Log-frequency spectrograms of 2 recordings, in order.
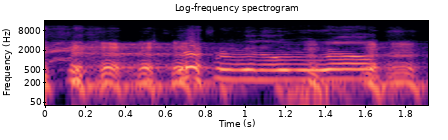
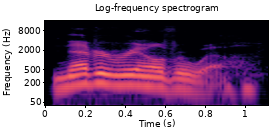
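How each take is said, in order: First: High, slow, laughing through it. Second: Said in the usual way. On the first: Shown as a demonstration. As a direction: laugh as you repeat it.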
